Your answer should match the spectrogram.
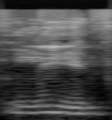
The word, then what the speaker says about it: live: Bueno, ahora ella lo pronuncia como life, pero realmente es live.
